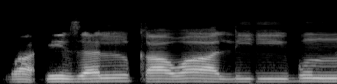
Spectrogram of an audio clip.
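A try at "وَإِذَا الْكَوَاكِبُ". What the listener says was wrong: কাওয়ালি নয়, কাফ রয়েছে, কাফটা লাম পড়ে দিচ্ছেন। ওয়াইজাল কাওয়াকিবু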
